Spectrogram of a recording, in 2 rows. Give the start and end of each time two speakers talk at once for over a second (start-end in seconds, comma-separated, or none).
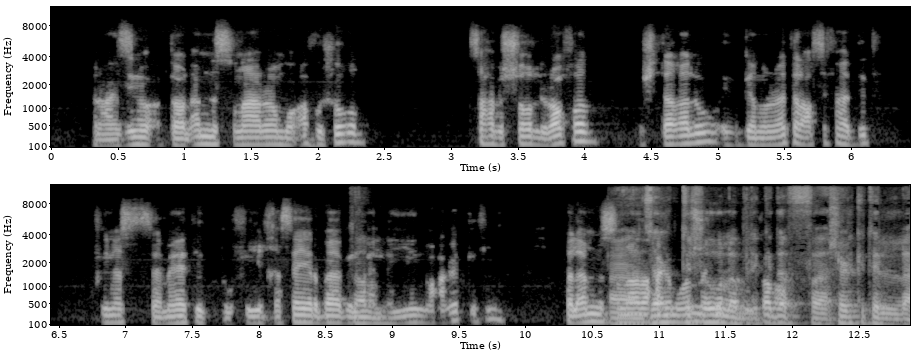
10.6-12.0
